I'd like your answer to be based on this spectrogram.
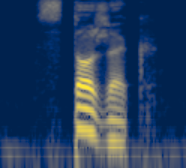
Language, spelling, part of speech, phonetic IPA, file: Polish, stożek, noun, [ˈstɔʒɛk], Pl-stożek.ogg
